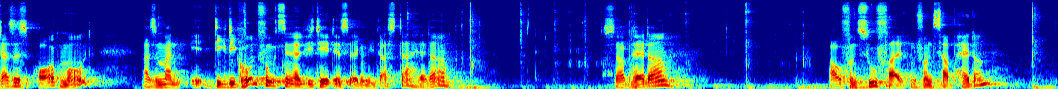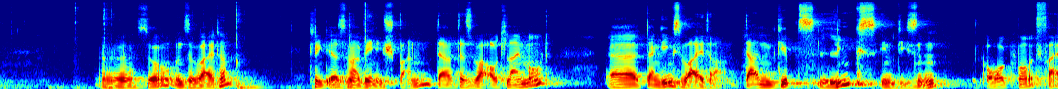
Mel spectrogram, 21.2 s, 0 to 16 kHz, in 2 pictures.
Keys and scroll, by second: 0.6 Up, 1.1 ctrl+Up, 2.8 ctrl+Down, 3.6 Return, 4.1 Down, 4.6-5.1 typing, 6.7-13.2 typing, 14.4-17.2 typing, 18.2 typing.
